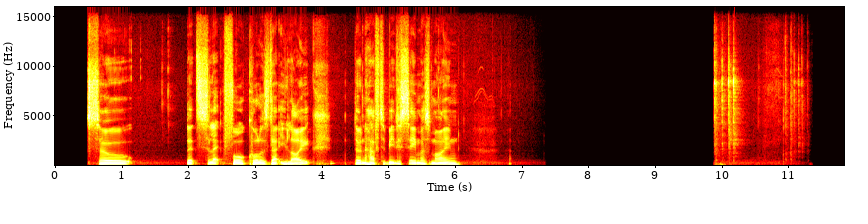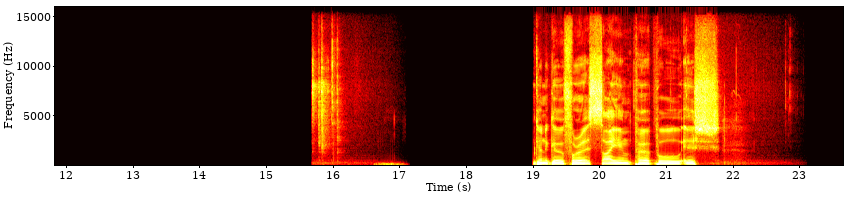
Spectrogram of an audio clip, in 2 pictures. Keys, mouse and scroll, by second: 0.5 middle click, 1.4-2.6 drag, 7.3-11.0 drag, 11.0 KP_3, 12.5-15.7 drag, 15.7 KP_6, 17.7-18.6 drag, 21.5 click, 22.6 click.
